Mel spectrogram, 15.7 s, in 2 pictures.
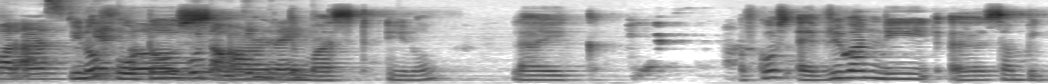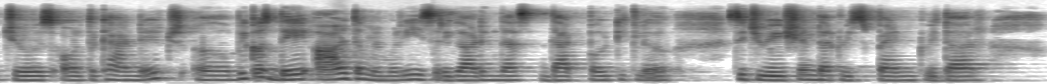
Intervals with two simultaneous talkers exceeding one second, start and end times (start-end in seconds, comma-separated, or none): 0.5-2.3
